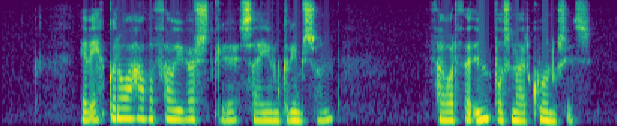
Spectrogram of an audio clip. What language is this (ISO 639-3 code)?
isl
